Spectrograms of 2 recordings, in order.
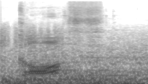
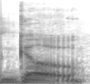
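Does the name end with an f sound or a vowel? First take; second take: f sound; vowel. First: The name ends with an f sound. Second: The name ends with an open vowel. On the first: This is the name used in the official English translation. The speaker calls it wrong. "the official English name for that knight" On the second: This is the name in the original Japanese. The speaker calls it right. "the original Japanese uh, pronunciation is Go"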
